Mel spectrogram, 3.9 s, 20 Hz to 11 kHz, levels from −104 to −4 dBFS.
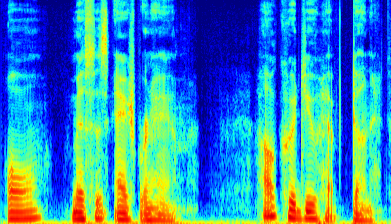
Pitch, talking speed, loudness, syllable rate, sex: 95 Hz, 140 wpm, -19 LUFS, 4.4 syllables/s, male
